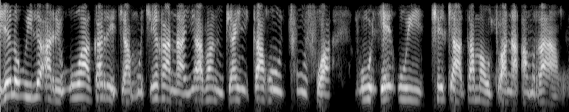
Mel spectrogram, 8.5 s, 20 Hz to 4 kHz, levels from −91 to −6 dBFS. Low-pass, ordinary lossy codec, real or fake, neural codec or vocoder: 3.6 kHz; none; fake; codec, 16 kHz, 4.8 kbps, FACodec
